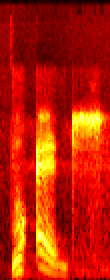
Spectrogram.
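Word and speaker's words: מועד: Moed. Beautiful. Mo'ed. Here's an instance of our cholam. And two syllables, one open and one closed. Mo is open and aid is closed.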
